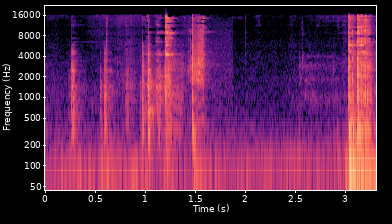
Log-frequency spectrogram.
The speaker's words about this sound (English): And this is hazelnut flavored. Mm. So now we're going to mix.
